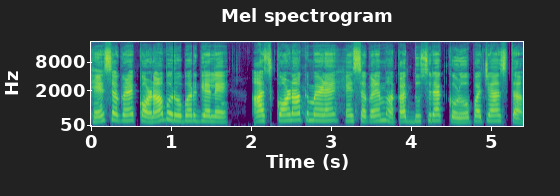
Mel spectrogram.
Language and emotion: Goan Konkani, neutral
